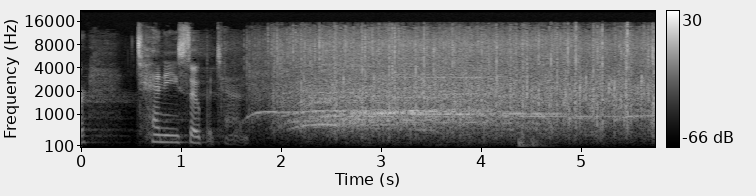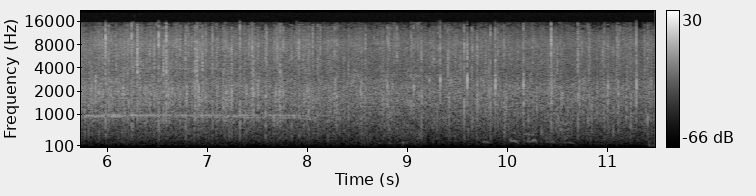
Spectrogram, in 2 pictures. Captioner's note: cheers and applause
